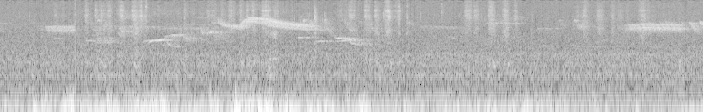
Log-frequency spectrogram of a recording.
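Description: Birds chirping and calling, with short gliding notes, over a low steady rumble.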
